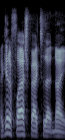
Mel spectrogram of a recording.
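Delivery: plain reading voice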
